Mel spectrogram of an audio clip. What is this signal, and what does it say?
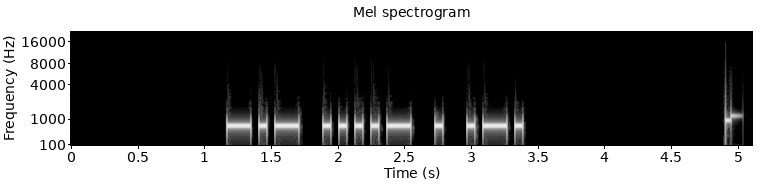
Morse code, heard as a keyed tone, about 20 wpm, 700 Hz. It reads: K4ER
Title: USA Call Signs - 4 Characters - 4x Character Spacing - 20wpm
